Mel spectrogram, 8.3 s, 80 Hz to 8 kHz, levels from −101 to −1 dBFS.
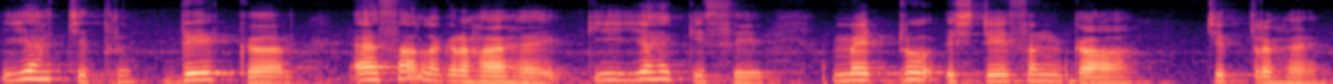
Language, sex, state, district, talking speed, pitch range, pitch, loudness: Hindi, male, Uttar Pradesh, Lucknow, 115 wpm, 135-185 Hz, 160 Hz, -20 LUFS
